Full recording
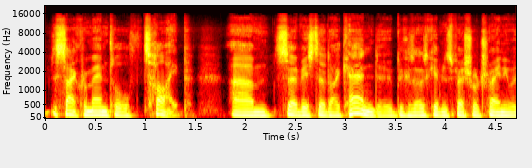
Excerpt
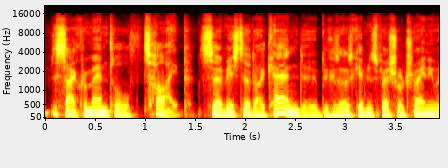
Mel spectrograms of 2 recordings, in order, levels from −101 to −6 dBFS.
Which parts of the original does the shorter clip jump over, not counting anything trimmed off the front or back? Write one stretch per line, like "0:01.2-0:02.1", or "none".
0:01.5-0:02.3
